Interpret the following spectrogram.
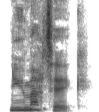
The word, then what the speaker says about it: pneumatic: O O co-opt B silent letters the letters below in bold are silent in the examples P psychic psychiatry pneumatic receipt pseudonym psychology B comb dumb Numb to climb.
